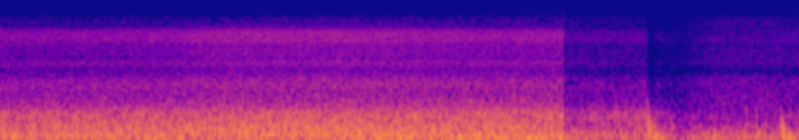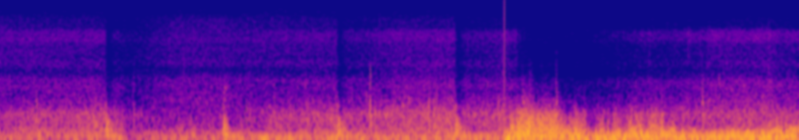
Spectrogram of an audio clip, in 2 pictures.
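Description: Wind rumbles and buffets outdoors, growing stronger on open water.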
